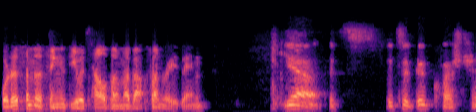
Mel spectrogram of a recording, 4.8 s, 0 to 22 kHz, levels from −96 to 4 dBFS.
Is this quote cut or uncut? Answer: uncut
